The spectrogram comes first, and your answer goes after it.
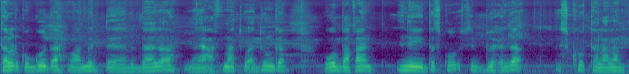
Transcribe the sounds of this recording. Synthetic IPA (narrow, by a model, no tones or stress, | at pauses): t̪ʰɐlɐrkʰʊɡuːd̪ɐhwɑːmɪd̪bɐd̪̚baːðɔʔɐhʕɑ̰ːfɪmaːd̪kʰʊɐ̰d̪uːŋkʰɐ | ʊɣʊbɑːqɑːn | ɪnɛjd̪ɐd̪kʰʊsɪbuːħðɐ | ɪskʰʊt̪ʰɐlɐlaːn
